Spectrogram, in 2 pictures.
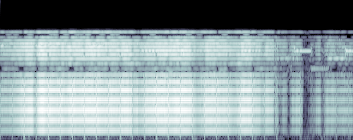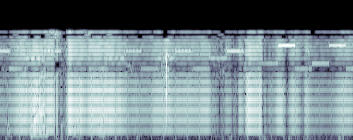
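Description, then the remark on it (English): A cell phone rings steadily for several seconds, a loud buzzy electronic tone with dense, evenly stacked harmonics and rapid pulsing, briefly wavering midway but with no voices. “And this is my cell phone going off.”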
